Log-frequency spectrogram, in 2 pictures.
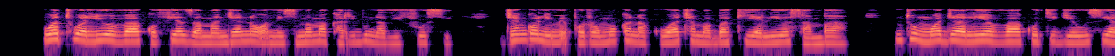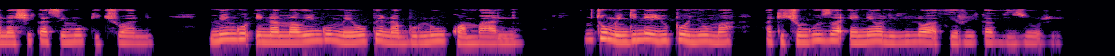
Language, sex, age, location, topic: Swahili, female, 25-35, Kisii, health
